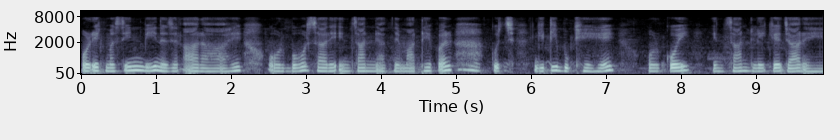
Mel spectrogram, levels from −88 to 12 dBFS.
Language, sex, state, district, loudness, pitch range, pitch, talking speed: Hindi, female, Arunachal Pradesh, Papum Pare, -17 LUFS, 165-195 Hz, 170 Hz, 165 wpm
